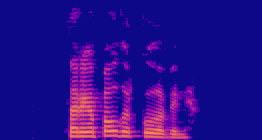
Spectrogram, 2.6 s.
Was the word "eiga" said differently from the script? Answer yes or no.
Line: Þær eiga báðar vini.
no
